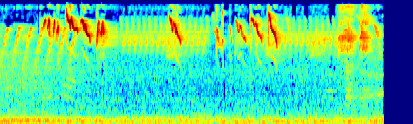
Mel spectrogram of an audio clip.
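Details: Pleci (white-eye) from Malang: bursts of high, thin, downslurred chirps and short trills against steady low hum, ending in silence.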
